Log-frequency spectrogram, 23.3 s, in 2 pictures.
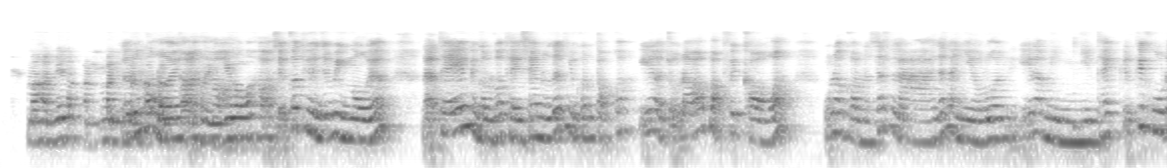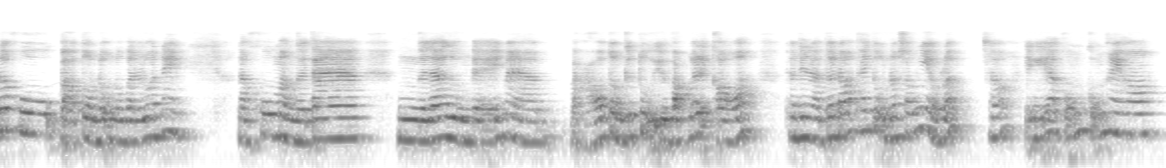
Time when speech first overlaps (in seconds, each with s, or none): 1.2 s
